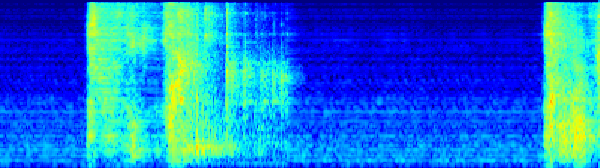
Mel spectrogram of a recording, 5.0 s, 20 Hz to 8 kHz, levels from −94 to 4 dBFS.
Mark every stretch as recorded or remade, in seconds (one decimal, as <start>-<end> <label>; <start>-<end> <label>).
0.0-1.6 remade; 1.6-2.4 recorded; 2.4-5.0 remade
